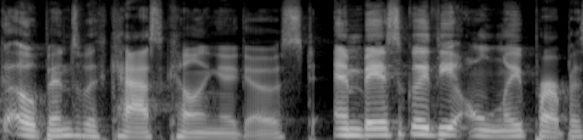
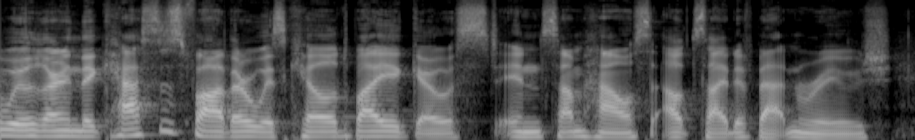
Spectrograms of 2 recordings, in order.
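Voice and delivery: ordinary talk

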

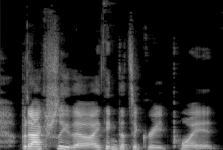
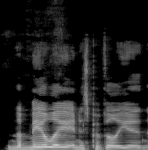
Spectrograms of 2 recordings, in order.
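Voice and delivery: ordinary talk, nothing marked

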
